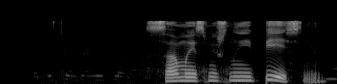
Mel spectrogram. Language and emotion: Russian, positive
